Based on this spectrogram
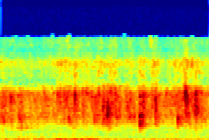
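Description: Rain falls during a wet day outside an off-the-grid home gym. The dense, even hiss of drops on surfaces holds steady from start to finish, with no voices.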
